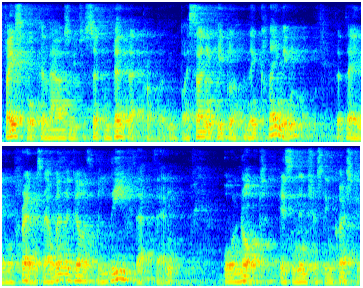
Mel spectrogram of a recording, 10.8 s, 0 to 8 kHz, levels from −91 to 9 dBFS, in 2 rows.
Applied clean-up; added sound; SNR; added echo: none; none; none; reverberation time 1.5 s.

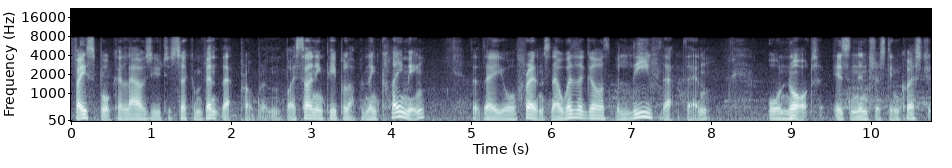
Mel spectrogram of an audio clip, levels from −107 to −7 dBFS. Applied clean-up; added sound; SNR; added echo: none; none; none; none.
